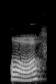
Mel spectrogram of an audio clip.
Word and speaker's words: qaf: Okay, so when you round your mouth with the letter, then it's a thick letter, and you have to read this qaf. You pronounce it from your throat, from the middle of your throat as well, which you did correctly.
